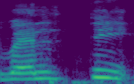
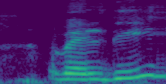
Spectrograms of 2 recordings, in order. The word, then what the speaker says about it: wealthy: See that this word well, this is not pronounced wealthy. Okay, I've heard many students pronounce this wealthy, healthy. That's a wrong pronunciation. The correct way to pronounce these words are wealthy, healthy. Th is a theta.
